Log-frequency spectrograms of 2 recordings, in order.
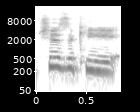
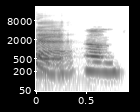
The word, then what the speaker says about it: Chika: But I really like that Chizuki, I might be saying her name wrong, keeps teaching Oh, the boy. Chika.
